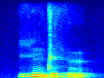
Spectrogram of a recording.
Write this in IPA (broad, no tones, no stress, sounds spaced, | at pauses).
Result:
ɦ ĩ d e ɦ ʉ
